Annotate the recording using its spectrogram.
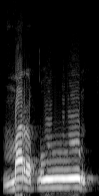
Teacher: اس کا قاعدہ ہے کہ را ساکن سے پہلے زبر اور پیش آئے تو را کو پر پڑھیں گے، یا را ساکن سے پہلے زیر آئے تو را ساکن کو باریک پڑھیں گے۔ یہاں را ساکن سے پہلے زبر ہے، اس سے را کو پر پڑھیں گے۔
